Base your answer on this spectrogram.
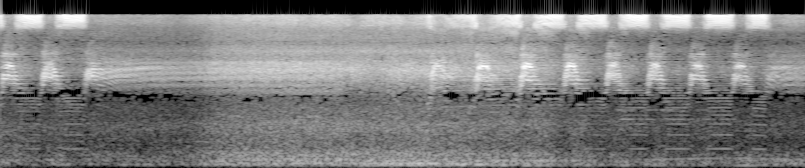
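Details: Cicadas buzz together in a dense, high chorus with rhythmic pulses on a street during a heatwave, over a low traffic rumble.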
